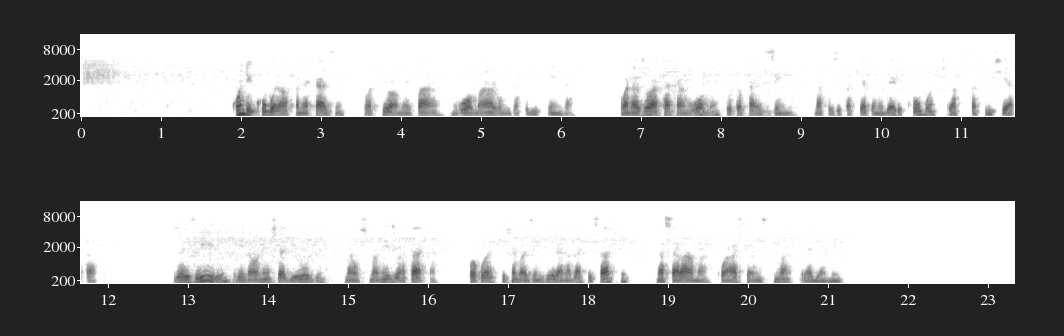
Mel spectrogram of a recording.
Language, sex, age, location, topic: Swahili, male, 25-35, Dar es Salaam, government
